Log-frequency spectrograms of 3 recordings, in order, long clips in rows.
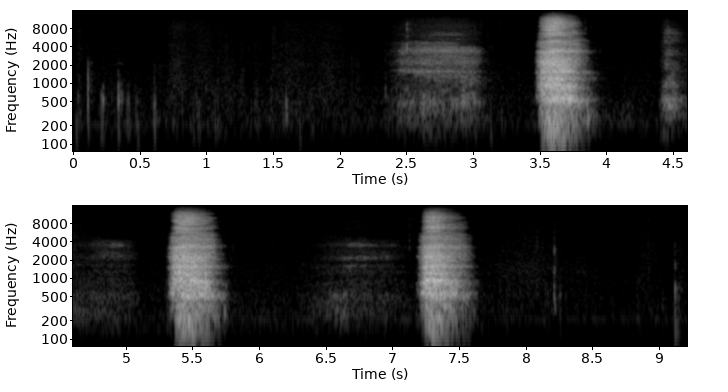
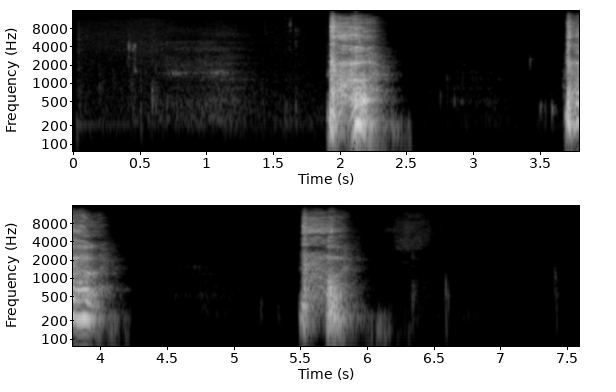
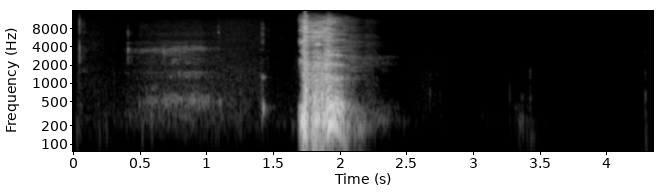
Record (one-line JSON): {"exhalation_length": "9.2 s", "exhalation_amplitude": 20492, "exhalation_signal_mean_std_ratio": 0.25, "three_cough_length": "7.6 s", "three_cough_amplitude": 31891, "three_cough_signal_mean_std_ratio": 0.23, "cough_length": "4.4 s", "cough_amplitude": 32768, "cough_signal_mean_std_ratio": 0.22, "survey_phase": "beta (2021-08-13 to 2022-03-07)", "age": "65+", "gender": "Male", "wearing_mask": "No", "symptom_none": true, "smoker_status": "Ex-smoker", "respiratory_condition_asthma": false, "respiratory_condition_other": false, "recruitment_source": "REACT", "submission_delay": "3 days", "covid_test_result": "Negative", "covid_test_method": "RT-qPCR"}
